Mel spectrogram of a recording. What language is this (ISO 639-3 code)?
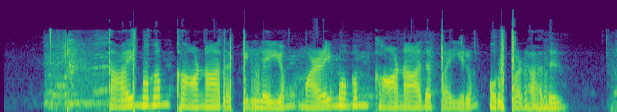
tam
